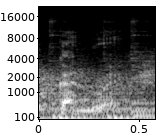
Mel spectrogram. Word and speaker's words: K9: Estos perros son llamados K9, por sus siglas en inglés, dada la pronunciación conjunta con la letra K y el número 9 en inglés, los cuales resulta en el sonido canine, similar a canino.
